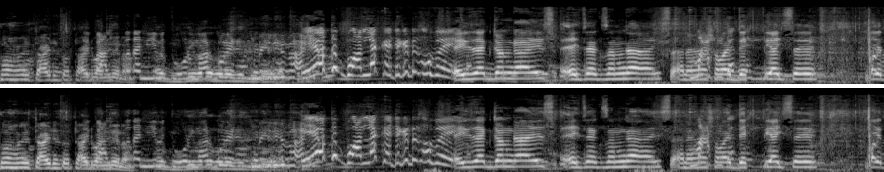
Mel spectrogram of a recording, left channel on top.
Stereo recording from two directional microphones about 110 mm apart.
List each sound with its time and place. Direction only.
1.6 s a man's voice: 45° right (ahead or behind)
3.1 s speech: 5° right (ahead or behind)
3.6 s speech: 20° left (ahead or behind)
4.4 s speech: 5° left (ahead or behind)
4.6 s a sound: 5° right (ahead or behind)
